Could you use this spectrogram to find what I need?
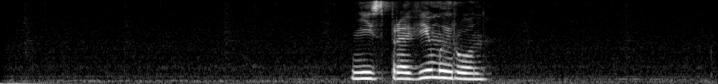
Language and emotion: Russian, neutral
